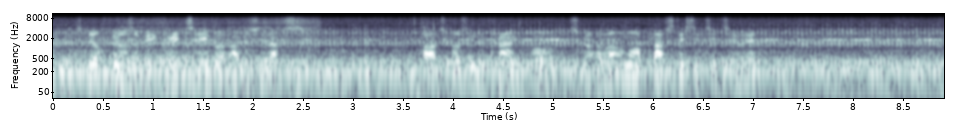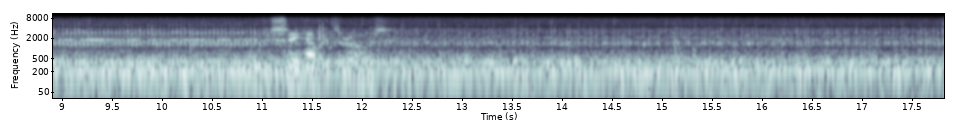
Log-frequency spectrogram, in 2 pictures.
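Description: A potter's wheel hums steadily as it spins.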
